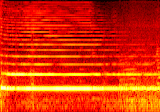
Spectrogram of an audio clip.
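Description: Loud, steady single-pitched warning tone in the train cab, starting suddenly. Its upper overtones drop away about a second and a half in while the tone itself holds.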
